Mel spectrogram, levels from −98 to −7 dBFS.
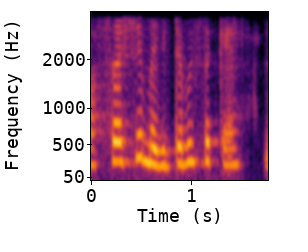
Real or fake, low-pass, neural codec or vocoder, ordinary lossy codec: fake; 3.6 kHz; codec, 16 kHz, 0.8 kbps, ZipCodec; none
